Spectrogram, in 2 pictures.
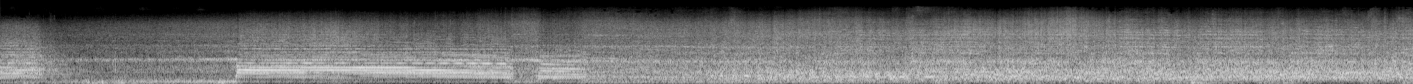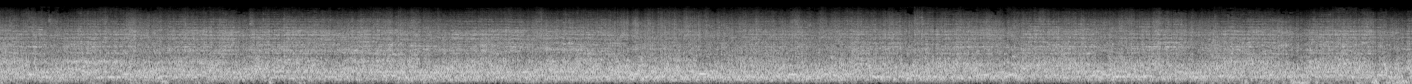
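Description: A train passes close by. Its locomotive air horn sounds a chord for about three seconds, starting about two seconds in and dipping briefly near the end of the blast. Then comes the steady rumble and clatter of the train rolling past on the rails.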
